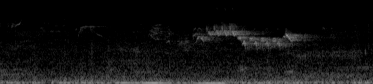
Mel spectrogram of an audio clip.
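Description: A small bird sings from a perch on a construction site some distance away, faint chirps and short tweeting phrases drifting over quiet outdoor ambience.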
